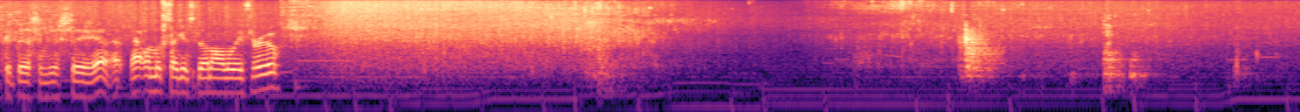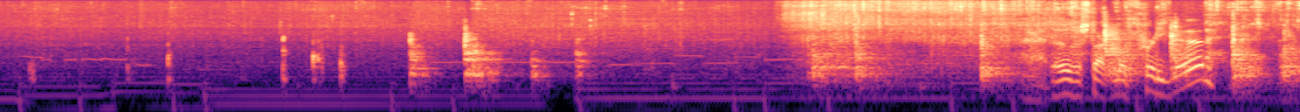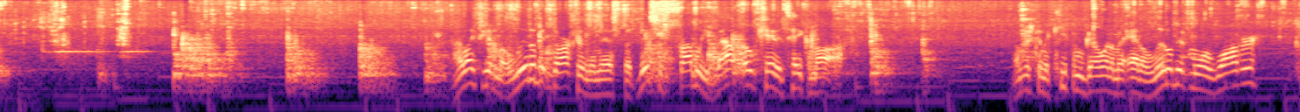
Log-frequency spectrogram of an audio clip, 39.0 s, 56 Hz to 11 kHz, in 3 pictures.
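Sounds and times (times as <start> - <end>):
food sizzling on a griddle: 0.0 - 39.0
metal spatulas scraping and clinking: 23.6 - 35.4.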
